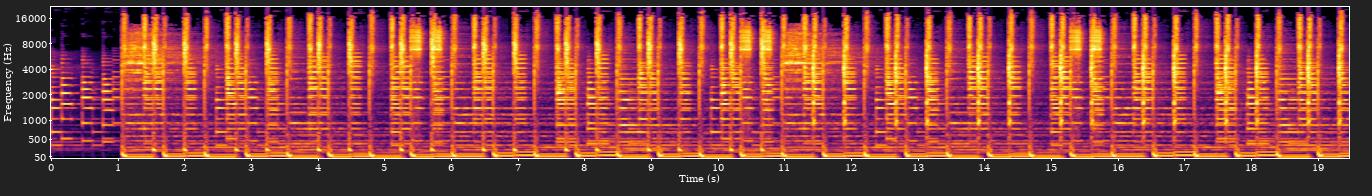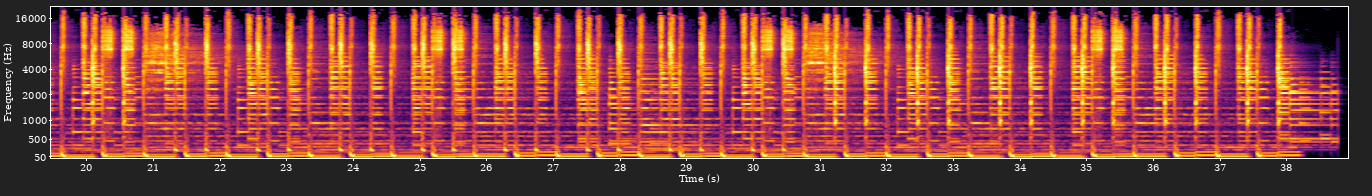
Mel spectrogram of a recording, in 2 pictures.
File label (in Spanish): instrumental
